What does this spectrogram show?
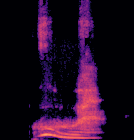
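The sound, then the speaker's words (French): A single deep breath released as an audible sigh, voiced and falling in pitch before trailing off into a breathy hiss, about a second long with no talking. “Je t'invite à prendre une grande respiration avec moi.”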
